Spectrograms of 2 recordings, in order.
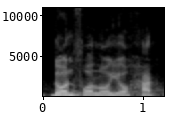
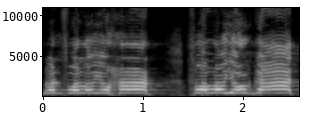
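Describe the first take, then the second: First: Said in the usual way. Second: Higher, louder, slow proclamation of "Don't follow your heart"; emphatic command. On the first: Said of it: "Terus dia dengar apa kata Tuhan". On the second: Retold or imitated. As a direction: preach it out as the Lord's firm word, slowly. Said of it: "Tuhan Yesus bilang". (seruan tegas, lebih tinggi dan keras, pelan)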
